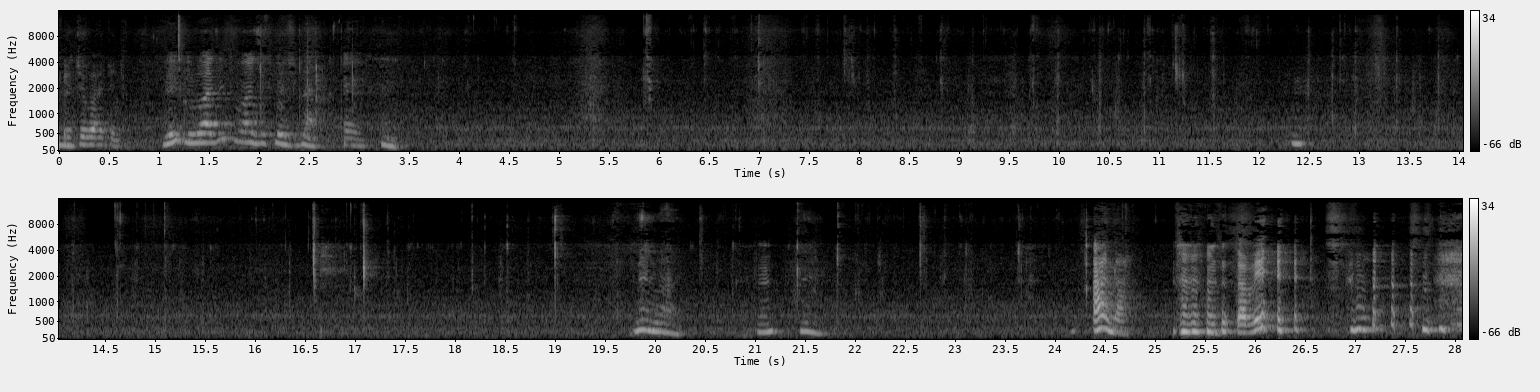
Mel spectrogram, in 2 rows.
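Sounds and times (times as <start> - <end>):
crunchy chewing: 5.7 - 19.6, 20.3 - 24.1.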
